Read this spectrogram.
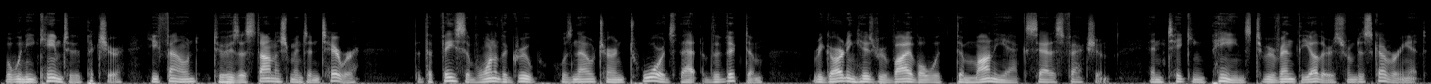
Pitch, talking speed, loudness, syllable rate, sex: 115 Hz, 195 wpm, -20 LUFS, 5.7 syllables/s, male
